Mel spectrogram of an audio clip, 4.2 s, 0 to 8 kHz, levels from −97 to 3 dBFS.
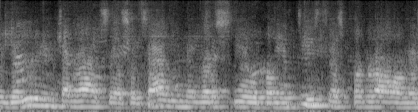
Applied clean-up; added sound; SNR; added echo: neural separator model SepFormer DNS4.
